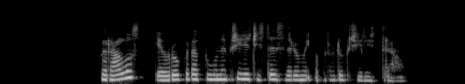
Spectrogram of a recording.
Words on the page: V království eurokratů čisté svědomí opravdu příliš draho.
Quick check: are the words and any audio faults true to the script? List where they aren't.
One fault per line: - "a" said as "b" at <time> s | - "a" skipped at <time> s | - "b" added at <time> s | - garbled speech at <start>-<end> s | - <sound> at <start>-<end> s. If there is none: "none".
- dropout at 1.4-1.6 s
- "nepřijde" added at 2.2 s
